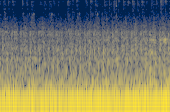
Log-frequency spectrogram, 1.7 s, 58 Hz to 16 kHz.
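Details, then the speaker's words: 2011 Polaris Ranger HD 800 fuel-injected UTV, all-original engine, 1,211 miles, idling while it warms up. Deep, steady low thrum at the correct idle speed, without misses or rattles; a healthy idle. "that's back to the tachometer you can see it idle just fine right where it's supposed to"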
